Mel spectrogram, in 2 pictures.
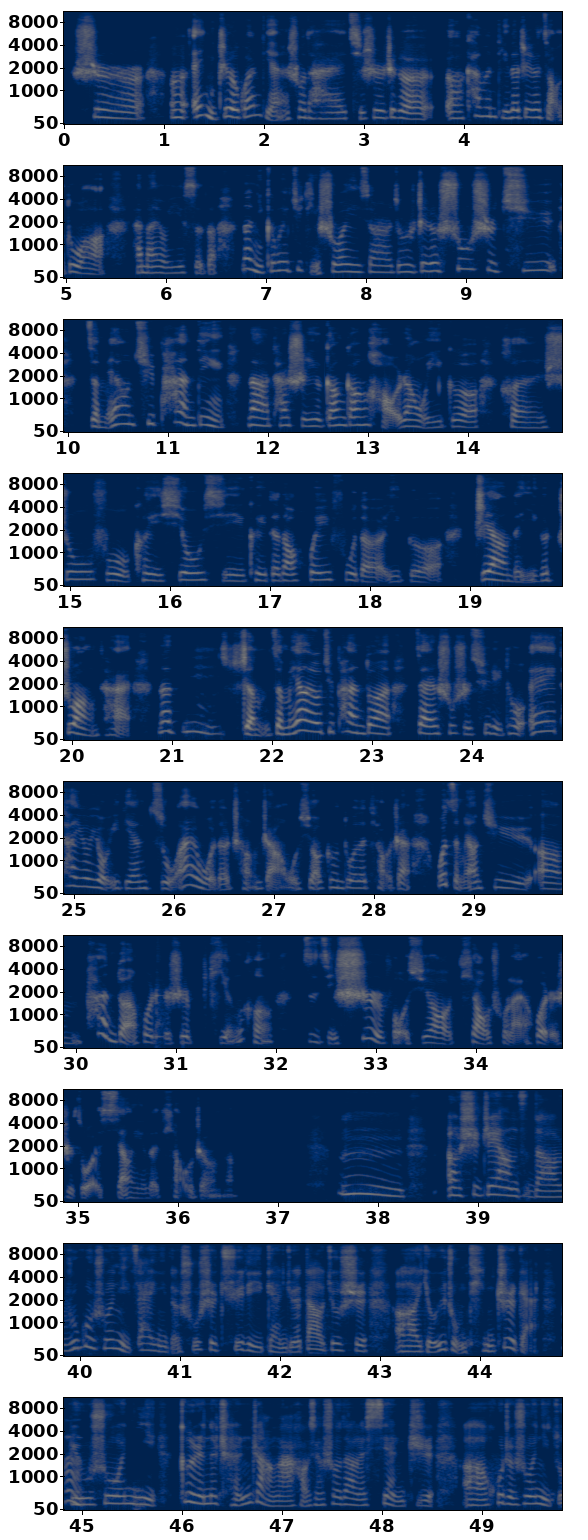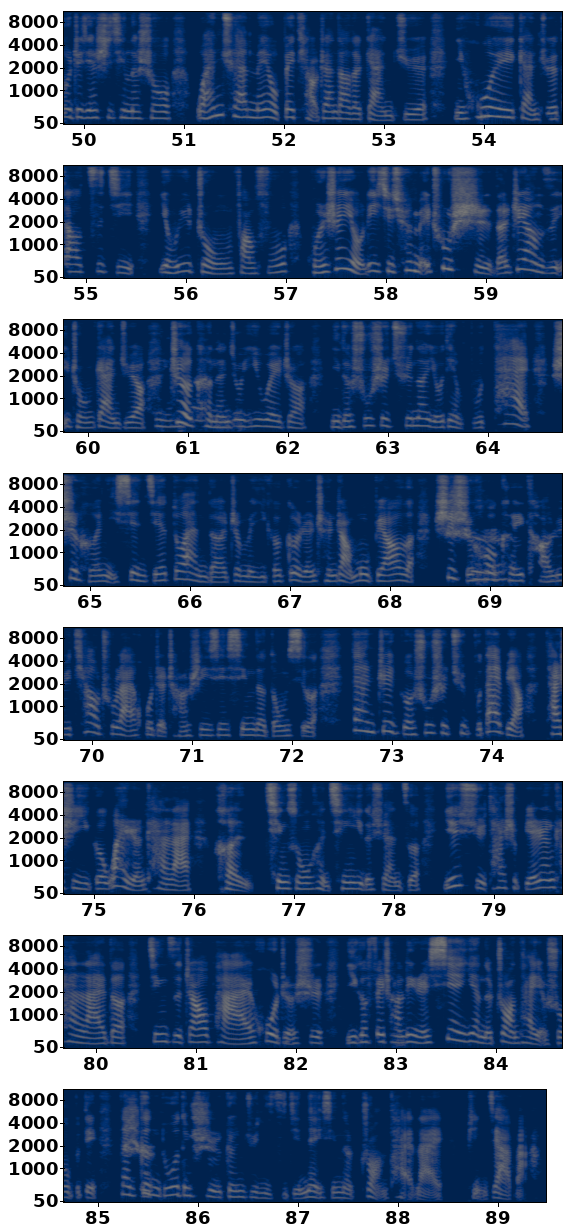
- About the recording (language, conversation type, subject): Chinese, podcast, 你如何看待舒适区与成长？
- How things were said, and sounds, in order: laughing while speaking: "却没处使"; other background noise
